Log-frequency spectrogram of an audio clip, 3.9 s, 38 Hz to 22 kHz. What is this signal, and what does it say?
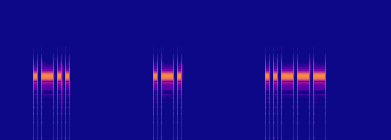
Morse code, heard as a keyed tone, about 30 wpm, spaced as for 9 wpm, 700 Hz. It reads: LR2
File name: course / 30:10wpm / 087 Lesson 15e - Number 5 - Three Characters 30wpm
